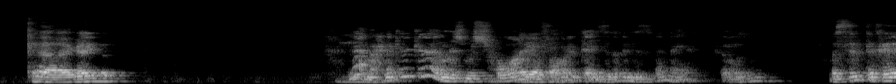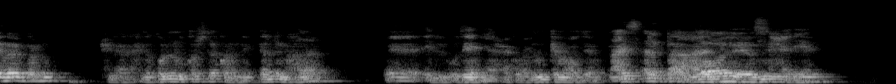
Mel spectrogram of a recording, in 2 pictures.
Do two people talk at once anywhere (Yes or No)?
Yes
